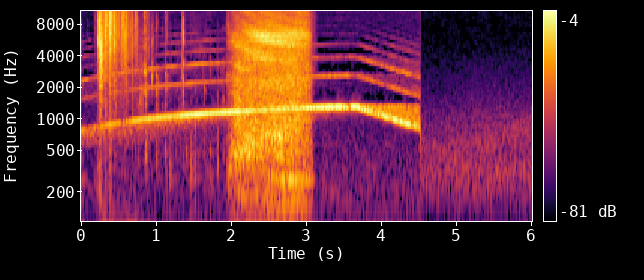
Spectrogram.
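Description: A wailing siren rising slowly in pitch for about three and a half seconds, then starting to fall before it cuts off abruptly, with a rushing hiss lasting about a second in the middle. Near silence follows the cut-off.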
